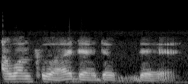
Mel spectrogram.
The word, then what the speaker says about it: Awangku: right, the Awangku bit, I hate when when people mispronounce it. Like this is always a common thing. They would pronounce it as it's Awankua, the pronunciation, but they would say it as a.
